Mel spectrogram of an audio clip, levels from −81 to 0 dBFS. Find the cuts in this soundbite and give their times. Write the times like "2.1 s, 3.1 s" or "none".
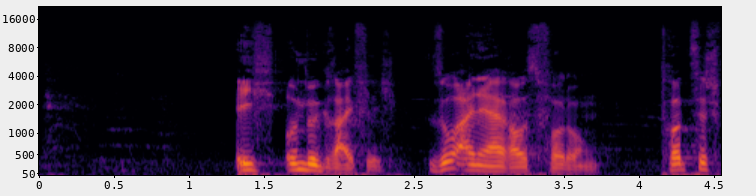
2.5 s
